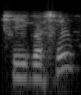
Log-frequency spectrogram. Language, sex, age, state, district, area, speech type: Bengali, male, 45-60, West Bengal, Uttar Dinajpur, urban, conversation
